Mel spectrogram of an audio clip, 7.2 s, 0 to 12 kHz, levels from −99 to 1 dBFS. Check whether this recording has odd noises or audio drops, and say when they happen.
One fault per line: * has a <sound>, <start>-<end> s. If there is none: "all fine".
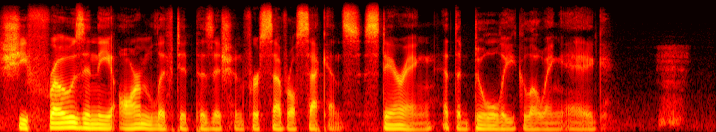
* has a sniff, 6.5-6.9 s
